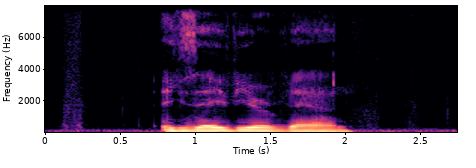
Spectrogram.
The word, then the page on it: Xavier Van: ex ZAY vyer VAN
